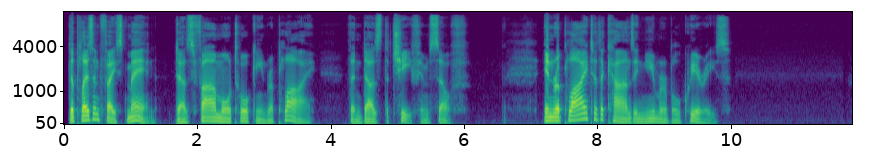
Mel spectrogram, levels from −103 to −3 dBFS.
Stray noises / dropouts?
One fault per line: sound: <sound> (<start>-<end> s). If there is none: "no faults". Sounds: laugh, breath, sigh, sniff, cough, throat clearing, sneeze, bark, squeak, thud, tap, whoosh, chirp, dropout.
no faults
